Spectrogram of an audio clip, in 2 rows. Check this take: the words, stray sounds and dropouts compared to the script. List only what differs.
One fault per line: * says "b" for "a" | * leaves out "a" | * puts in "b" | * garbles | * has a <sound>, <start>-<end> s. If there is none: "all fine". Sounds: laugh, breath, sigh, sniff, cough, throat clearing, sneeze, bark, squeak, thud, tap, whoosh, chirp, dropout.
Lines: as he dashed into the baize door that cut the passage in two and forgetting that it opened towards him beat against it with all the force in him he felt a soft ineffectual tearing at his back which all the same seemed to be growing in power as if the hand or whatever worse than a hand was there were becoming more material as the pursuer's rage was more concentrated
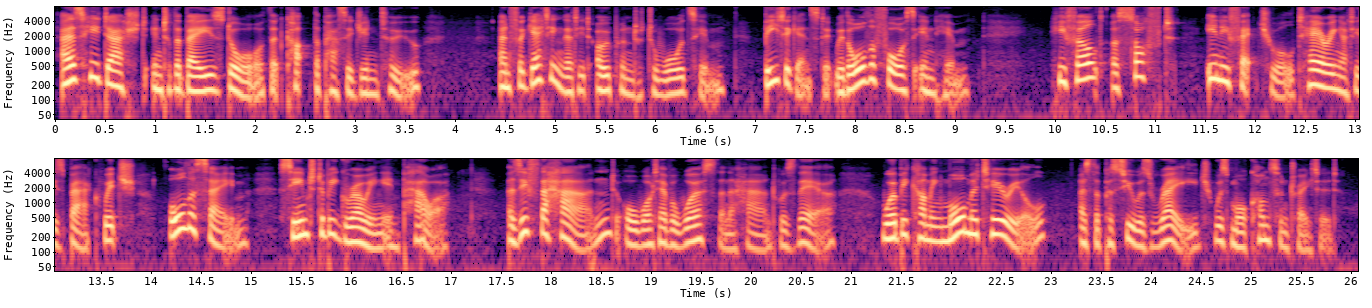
all fine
